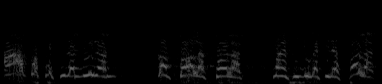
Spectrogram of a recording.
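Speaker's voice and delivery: husband's voice climbs loud and high; husband scolding wife for skipping prayer, loud and high. Retold or imitated. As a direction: raise the voice at the wife who won't pray. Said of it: "suara mulai dita".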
